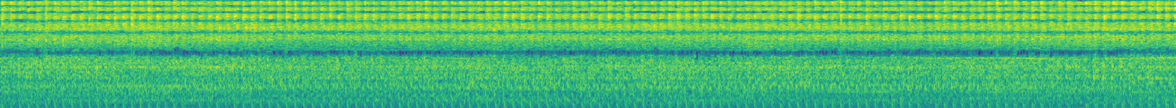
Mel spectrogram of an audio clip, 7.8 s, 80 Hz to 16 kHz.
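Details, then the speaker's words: John Deere 140 hydrostatic mower, warm start after 15 minutes idling, in neutral, after fixing creep caused by pressing on the check valves: even, steady engine beat with no knocks, squeals or grinding; normal running. "So far so good. It's in neutral. No funny noises. That's always a good thing."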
